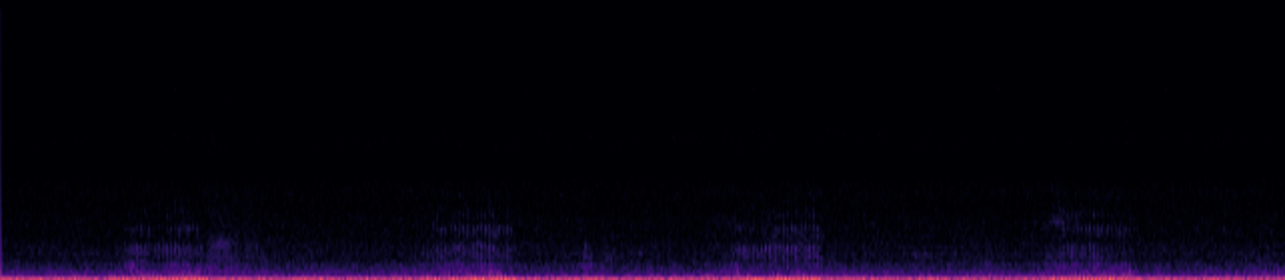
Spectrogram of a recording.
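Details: Domestic cat woken from sleep, still purring: a low rumbling purr swelling into louder breathy bursts about every three seconds, each with a faint higher rasp on top.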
